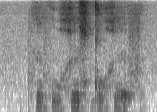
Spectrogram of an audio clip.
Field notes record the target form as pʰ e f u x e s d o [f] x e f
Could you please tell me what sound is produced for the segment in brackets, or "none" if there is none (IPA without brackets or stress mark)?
none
